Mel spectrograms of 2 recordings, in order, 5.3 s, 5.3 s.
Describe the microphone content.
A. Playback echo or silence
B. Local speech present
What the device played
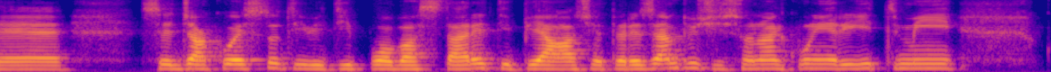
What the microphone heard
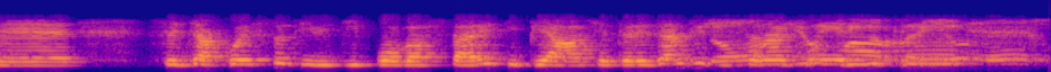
B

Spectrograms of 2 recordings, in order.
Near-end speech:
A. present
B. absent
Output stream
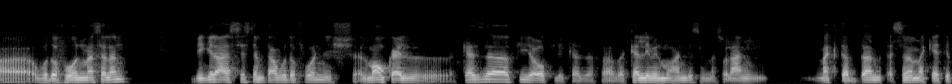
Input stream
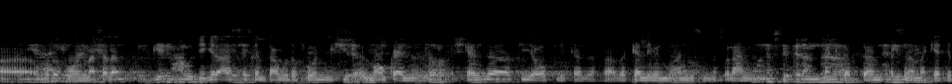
A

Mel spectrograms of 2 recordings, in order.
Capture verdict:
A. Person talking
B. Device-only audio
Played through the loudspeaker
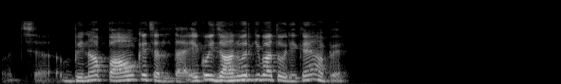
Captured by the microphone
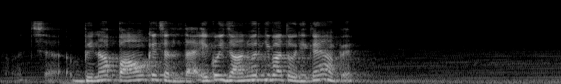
B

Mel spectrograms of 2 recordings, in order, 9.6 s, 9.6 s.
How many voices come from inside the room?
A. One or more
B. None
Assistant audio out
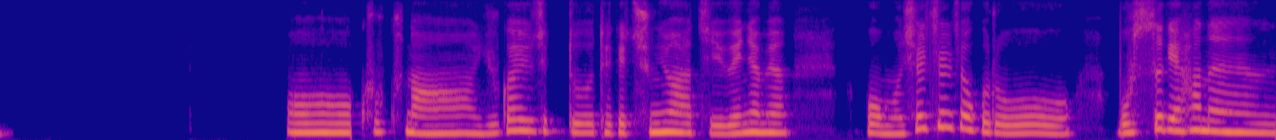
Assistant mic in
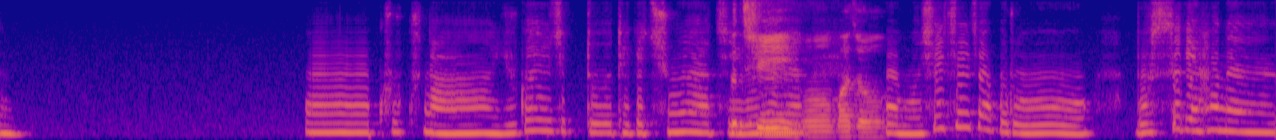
A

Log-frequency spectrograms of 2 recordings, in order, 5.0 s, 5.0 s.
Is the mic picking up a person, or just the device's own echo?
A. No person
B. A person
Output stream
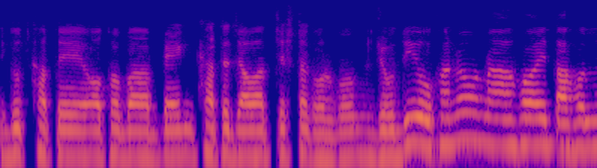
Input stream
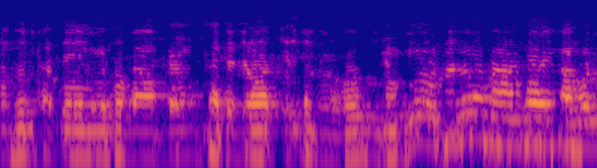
A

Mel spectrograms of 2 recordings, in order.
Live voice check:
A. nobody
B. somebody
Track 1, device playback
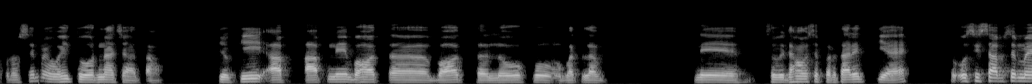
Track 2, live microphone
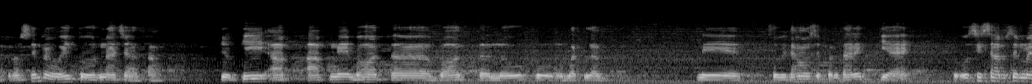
A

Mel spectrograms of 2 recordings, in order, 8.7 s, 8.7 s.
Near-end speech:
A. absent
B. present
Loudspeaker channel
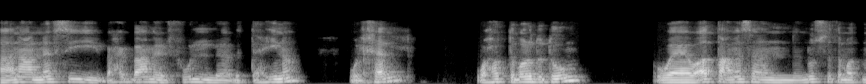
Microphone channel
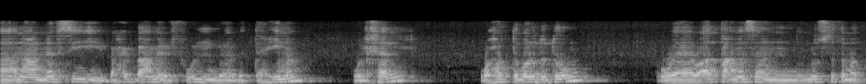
A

